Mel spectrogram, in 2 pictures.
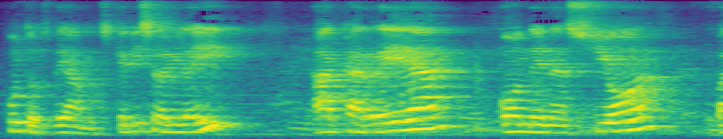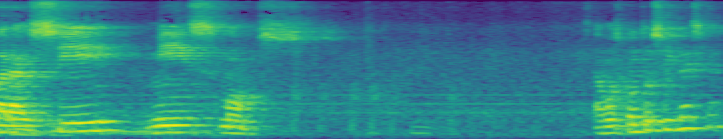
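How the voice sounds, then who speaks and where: A man preaches from the pulpit with a fairly high voice, firing questions at his congregation and answering them himself. He sounds a little off-mic, and the whole church rings around him with heavy echo. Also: expressive, slow, pauses often, distant mic, a little hiss or hum. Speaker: pastor. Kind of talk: sermon. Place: church sanctuary. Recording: very echoey hall, voice from off-mic.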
